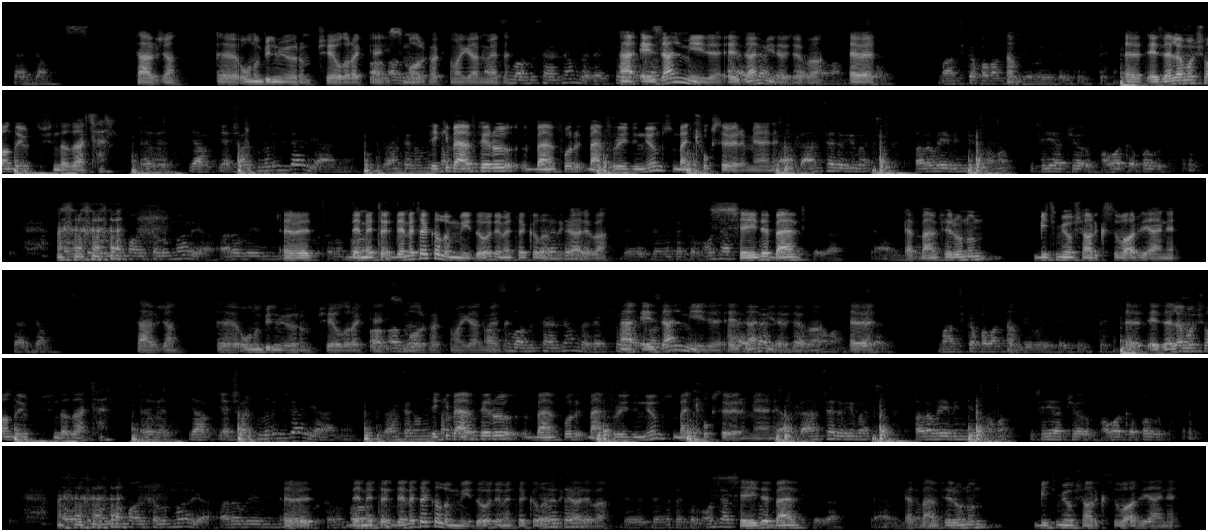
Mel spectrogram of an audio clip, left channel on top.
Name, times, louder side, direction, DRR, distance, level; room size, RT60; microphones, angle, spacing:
voice 1, 0.1-0.5 3.7-4.2 4.8-7.0 7.2-8.9 9.4-11.1 11.8-11.9 13.4-15.6 15.9-16.9 19.8-20.8 21.2-24.0 24.3-28.0 29.5-31.5 31.8-32.5 32.8-33.5, equal, 25° right, 1.1 m, -42 dB
voice 2, 1.3-1.8 2.1-5.0 6.2-8.2 8.5-8.7 10.0-10.2 11.2-13.2 16.3-19.8 24.7-25.7 26.9-27.2 27.6-30.2 31.2-32.1 33.1-34.1 34.4-35.8, left 5 dB, 80° left, 0.5 m, -33 dB
sound 1, 11.2-11.6 12.2-12.8 13.3-13.9 14.4-15.1 15.7-16.4 18.0-18.4 18.9-19.2 19.8-20.2 20.8-21.2 21.7-22.1, right 1 dB, 5° right, 1.4 m, -35 dB
5.1 x 3.0 x 2.2 m
head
